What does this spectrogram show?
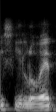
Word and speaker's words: siluet: tadi Dari Mbak Gusti bukan silhud tapi silouet ya mbak ya Eh iya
